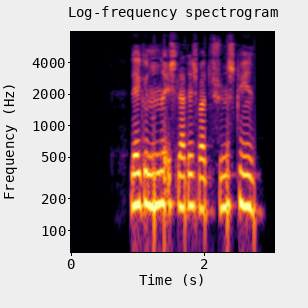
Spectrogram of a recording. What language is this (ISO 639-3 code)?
uzb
